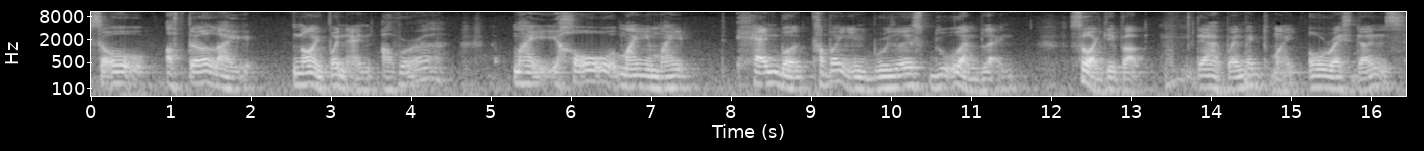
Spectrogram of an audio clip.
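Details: Ataxic dysarthria in an adult man with spinocerebellar ataxia, diagnosed by a neurologist about 20 years earlier in his twenties.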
